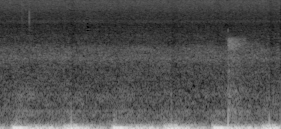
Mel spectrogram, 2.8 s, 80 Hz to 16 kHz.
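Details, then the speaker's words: Simulated pure mitral stenosis at about 60/min: opening snap after the second sound, then a low-pitched, rough, rumbling mid-to-late diastolic murmur that swells before each first sound (presystolic accentuation). "then there is a rough murmur we call it low pitch rough rumbling murmur in the middle part of the destly and the late part of the desty and it becomes louder in the late part of the desty. We call it preystolic accentuation."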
